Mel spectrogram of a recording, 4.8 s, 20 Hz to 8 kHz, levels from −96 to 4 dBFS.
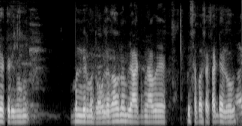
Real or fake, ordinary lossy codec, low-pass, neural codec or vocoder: real; none; none; none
